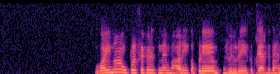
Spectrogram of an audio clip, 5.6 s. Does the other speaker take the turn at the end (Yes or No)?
No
